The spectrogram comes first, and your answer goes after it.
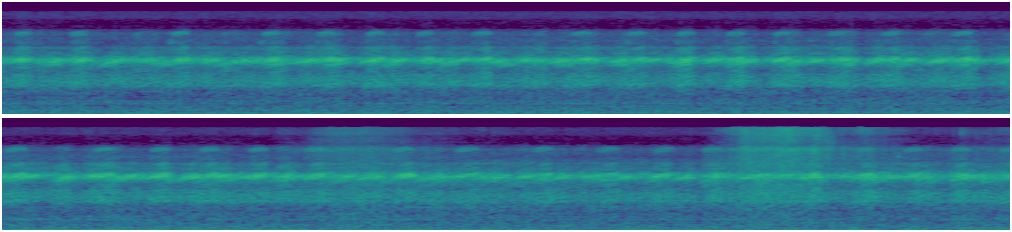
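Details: Chorus of frogs in a natural setting, a steady stream of fast, rhythmic high-pitched croaking pulses without pause, with a short noisy burst near the end over a constant low rumble.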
